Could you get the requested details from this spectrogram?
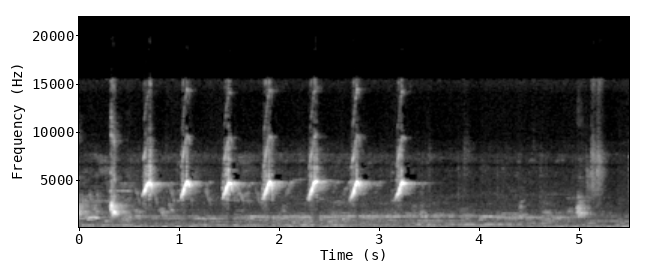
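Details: Seven loud, sharp, upslurred chips from a female brown-throated sunbird calling the male, evenly spaced, then a pause and one soft note.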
